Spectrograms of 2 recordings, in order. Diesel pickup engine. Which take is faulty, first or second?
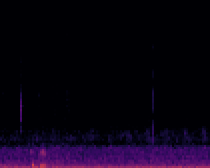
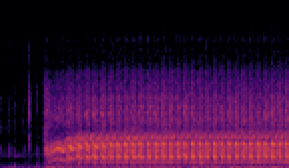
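second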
